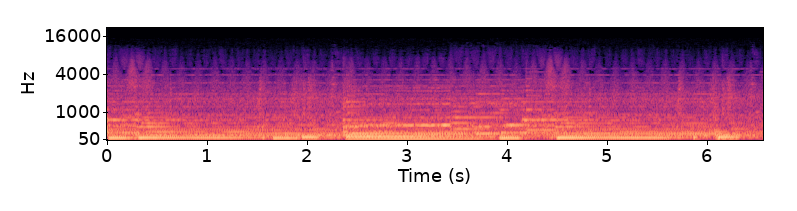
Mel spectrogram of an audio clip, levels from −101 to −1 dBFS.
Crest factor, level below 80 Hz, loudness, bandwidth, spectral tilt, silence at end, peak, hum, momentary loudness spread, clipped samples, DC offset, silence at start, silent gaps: 12 dB; -30 dBFS; -20 LUFS; 7 kHz; -9 dB/octave; 0 s; -6 dBFS; none; 5 LU; under 0.1%; under 0.1%; 0 s; none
